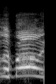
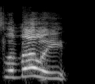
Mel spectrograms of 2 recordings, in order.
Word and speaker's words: Lavalle: It's not Lavalle. It's Lavalle. Oh, I know. God, I remembered it forever. – I remember it forever. It rhymes with belly.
